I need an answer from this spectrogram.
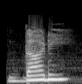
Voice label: "darri", Punjabi; ਦਾੜ੍ਹੀ

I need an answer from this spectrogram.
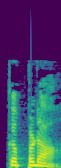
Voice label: "kaprra", Punjabi; ਕੱਪੜਾ

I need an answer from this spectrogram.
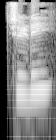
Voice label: "chidhi", Punjabi

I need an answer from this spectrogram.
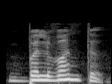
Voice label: "balwant", Punjabi

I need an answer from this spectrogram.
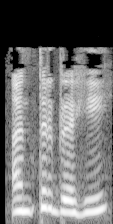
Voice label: "anter grahi", Punjabi; ਅੰਤਰਗ੍ਰਹੀ

